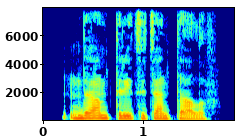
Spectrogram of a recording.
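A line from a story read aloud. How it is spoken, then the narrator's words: Dry. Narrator (Russian): сообщил сухо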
